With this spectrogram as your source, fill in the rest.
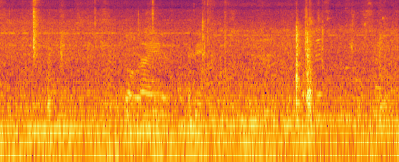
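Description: A suitcase is lifted and thumps into an overhead bin.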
